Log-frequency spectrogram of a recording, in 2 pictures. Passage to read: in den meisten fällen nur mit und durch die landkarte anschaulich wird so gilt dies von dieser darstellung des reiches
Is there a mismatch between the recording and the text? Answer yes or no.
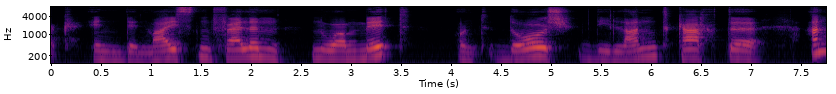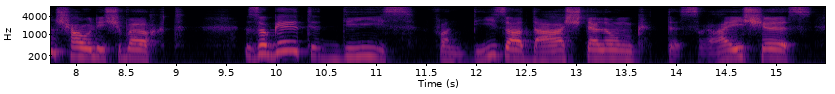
no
